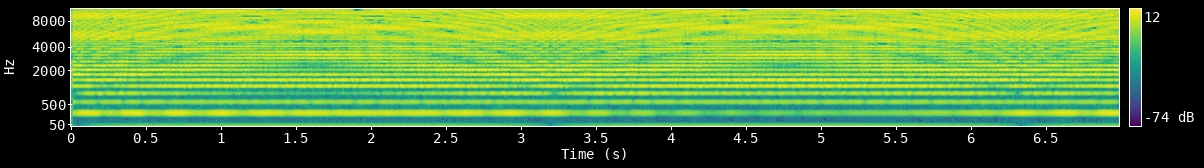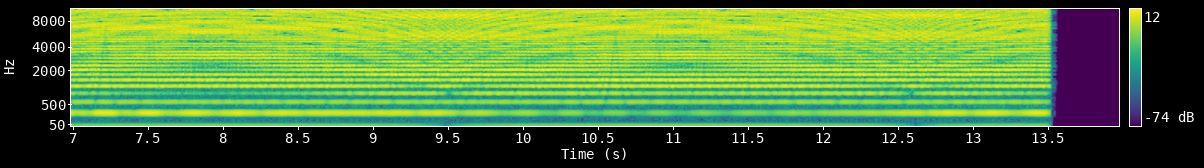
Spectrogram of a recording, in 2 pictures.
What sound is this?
Cool Square D4
D4 (Created in AudioSauna)
analog, synth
